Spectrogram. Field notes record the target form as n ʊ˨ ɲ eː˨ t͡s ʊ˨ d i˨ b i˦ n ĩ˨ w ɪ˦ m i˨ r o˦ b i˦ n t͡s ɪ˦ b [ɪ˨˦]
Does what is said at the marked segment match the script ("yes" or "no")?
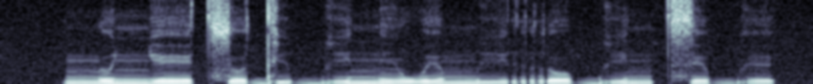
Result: no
